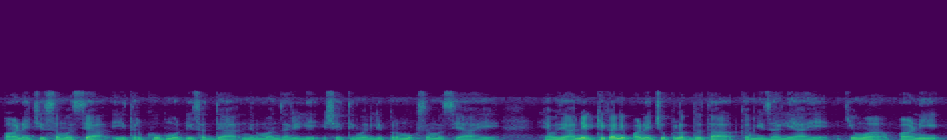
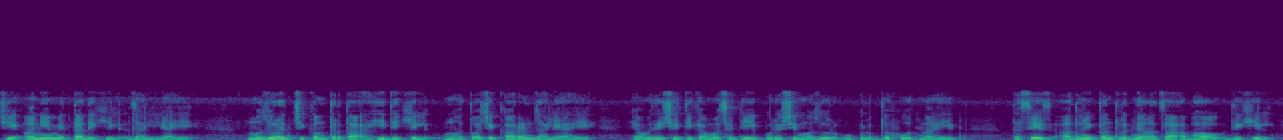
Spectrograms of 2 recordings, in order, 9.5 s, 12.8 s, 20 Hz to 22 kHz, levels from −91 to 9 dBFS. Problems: background sounds at intervals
